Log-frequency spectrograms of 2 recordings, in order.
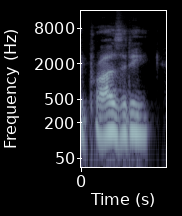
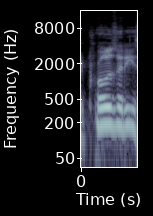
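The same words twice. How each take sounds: First: "prosody" with a short open O, PRAH-zuh-dee; short O pronunciation. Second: "prosody" with a long O, PROH-zuh-dee; long O pronunciation. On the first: Poet showing the other pronunciation, "prosody" with short open O. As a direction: say "prosody" opening like "prah", not "pro". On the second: Poet showing one of two pronunciations, "prosody" with long O. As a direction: say "prosody" opening like the word "pro". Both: Shown as a demonstration. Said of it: "pronounced two different ways".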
